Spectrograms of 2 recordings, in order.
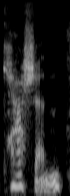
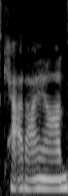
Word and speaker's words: cation: I was pronouncing it because it's CATION and it looks like caution without the U. So I was pronouncing it cation, and I had to stand up. Spelled. I know, because it is like that, but it's cation.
